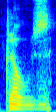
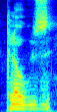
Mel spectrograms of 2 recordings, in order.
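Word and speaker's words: clothes: in z okay and the th sound can be dropped th can be dropped so how can you pronounce this close close th there's no th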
